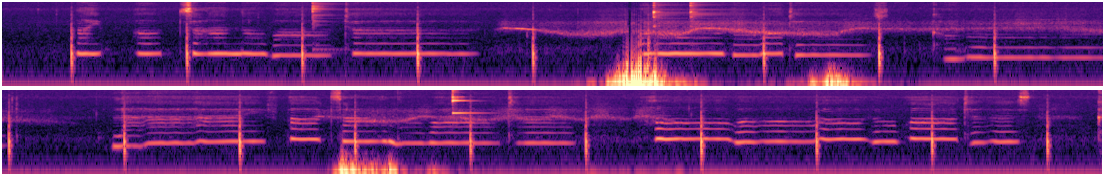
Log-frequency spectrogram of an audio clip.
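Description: A voice humming a slow wordless melody in held, stepping notes over scattered sharp clicks, with a higher wavering tone joining in the middle. A few heavy low thumps, the loudest sounds, land about six, eight and fourteen seconds in.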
